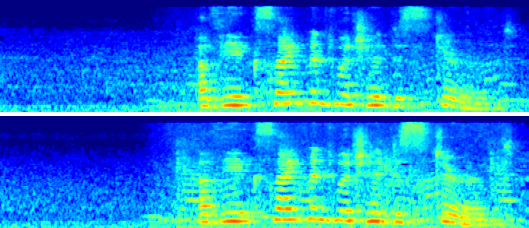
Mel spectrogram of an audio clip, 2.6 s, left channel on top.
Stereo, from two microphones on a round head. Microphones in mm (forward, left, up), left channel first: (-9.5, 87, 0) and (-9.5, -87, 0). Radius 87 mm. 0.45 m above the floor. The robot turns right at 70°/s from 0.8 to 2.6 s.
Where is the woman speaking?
140° left, 1.0 m; by 2.6 s 105° right, 1.0 m.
